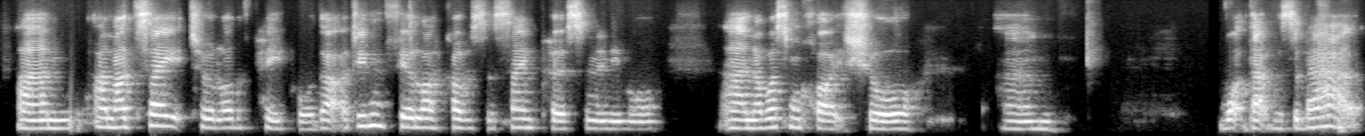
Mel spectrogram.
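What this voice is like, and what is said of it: Teary, emotional voice. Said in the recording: “getting a bit teary”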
